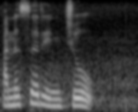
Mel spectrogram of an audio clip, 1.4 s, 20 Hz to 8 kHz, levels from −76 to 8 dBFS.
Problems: constant background noise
